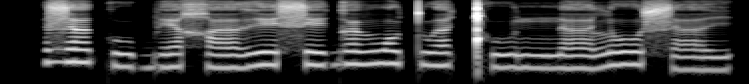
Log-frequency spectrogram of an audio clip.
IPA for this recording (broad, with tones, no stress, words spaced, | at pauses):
zɜ˥ku˩be˩˧ χɜ˩ɣe˥ se˧˥ɡœ˥βɔ˥ tʷɜ˧ǃʰu˩ nːɜ˩lo˥ sɜ˩i̯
